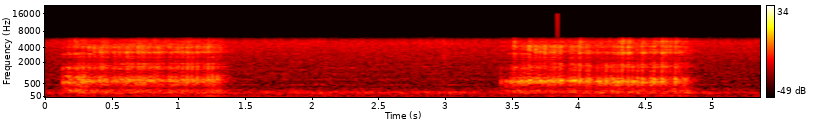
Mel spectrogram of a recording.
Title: The New Snore.AVI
